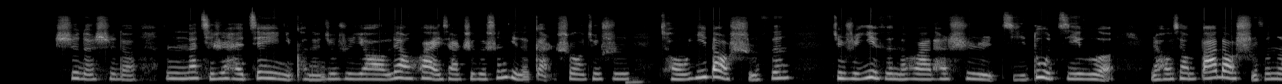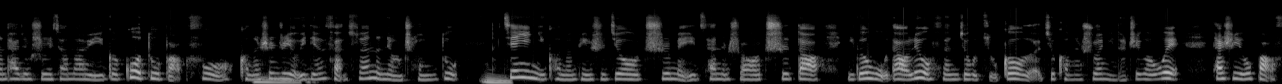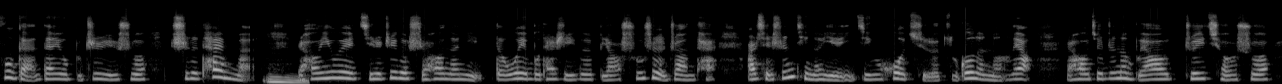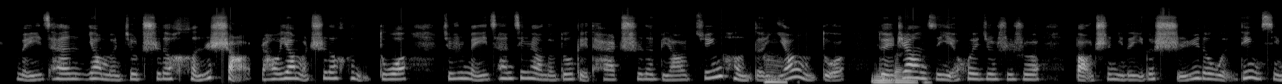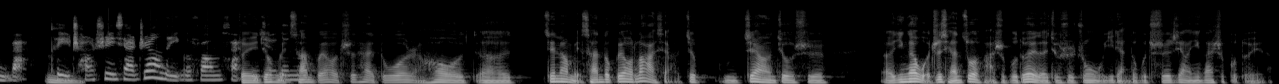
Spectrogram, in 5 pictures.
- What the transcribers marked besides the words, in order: distorted speech
- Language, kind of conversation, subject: Chinese, advice, 我怎样才能学会听懂身体的饥饿与饱足信号？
